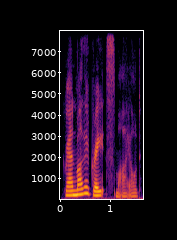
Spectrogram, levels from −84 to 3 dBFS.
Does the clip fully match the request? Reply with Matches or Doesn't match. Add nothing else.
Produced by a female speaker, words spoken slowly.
Matches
